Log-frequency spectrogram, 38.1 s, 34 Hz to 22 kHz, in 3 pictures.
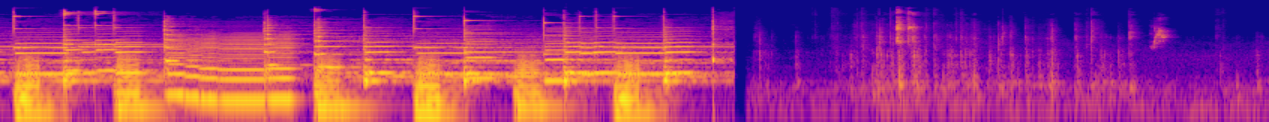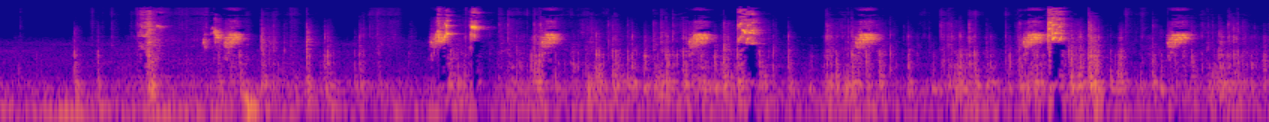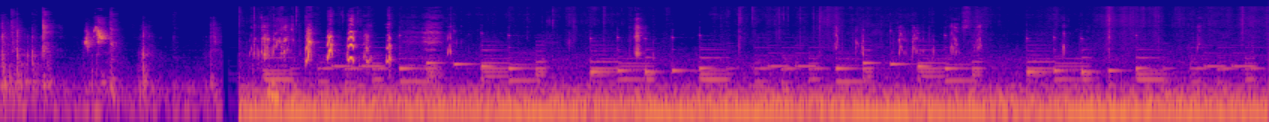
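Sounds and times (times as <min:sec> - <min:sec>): music: 0:00.0 - 0:07.4, 0:28.1 - 0:38.0
parrot squawking and chirping: 0:11.5 - 0:11.8, 0:14.0 - 0:15.2, 0:17.0 - 0:18.4, 0:19.5 - 0:20.4, 0:21.2 - 0:21.6, 0:22.9 - 0:23.4, 0:24.4 - 0:24.7, 0:26.2 - 0:26.6, 0:27.8 - 0:32.3, 0:32.9 - 0:38.0.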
